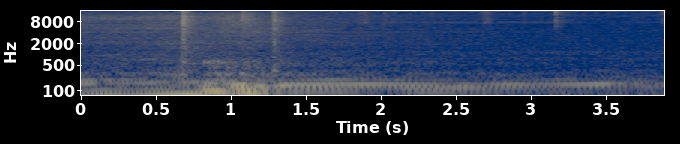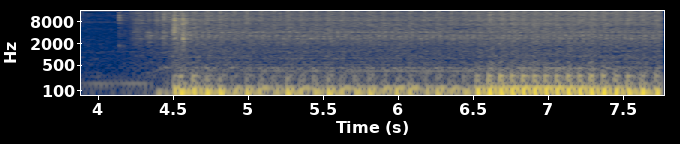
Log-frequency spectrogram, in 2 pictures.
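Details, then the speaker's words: Yamaha Aerox after error 37 cleared and idle speed control (ISC) reset: quiet lead-in, then engine catches and settles into a steady, even idle with no hunting; running normally. "Nah udah nyala ya guys motornya dan kondisinya normal ini seperti ini"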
